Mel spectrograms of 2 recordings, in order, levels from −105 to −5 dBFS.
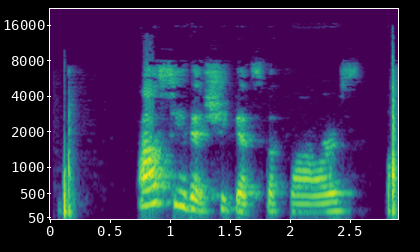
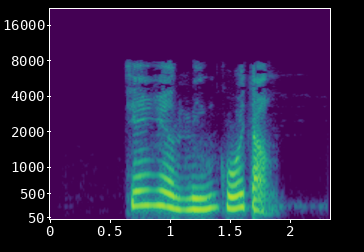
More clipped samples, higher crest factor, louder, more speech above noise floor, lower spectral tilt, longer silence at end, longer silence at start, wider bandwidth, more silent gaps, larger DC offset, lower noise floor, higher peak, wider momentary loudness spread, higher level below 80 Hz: neither; about the same, 18 dB vs 16 dB; first, -18 LUFS vs -23 LUFS; second, 59 dB vs over 68 dB; second, -4.5 dB/octave vs -7.5 dB/octave; second, 0 s vs 0.55 s; second, 0.1 s vs 0.7 s; first, 12 kHz vs 8 kHz; first, 0.55-0.60 s, 0.68-0.72 s, 2.67-2.73 s vs none; neither; second, -77 dBFS vs under -90 dBFS; first, 0 dBFS vs -8 dBFS; first, 11 LU vs 8 LU; first, -56 dBFS vs -64 dBFS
